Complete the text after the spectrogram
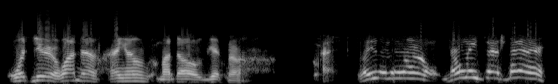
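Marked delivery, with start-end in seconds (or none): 3.6-5.5 high, sharp call to the dog. Real, not acted. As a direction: scold the dog from across the room. Scolding his dog right now.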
